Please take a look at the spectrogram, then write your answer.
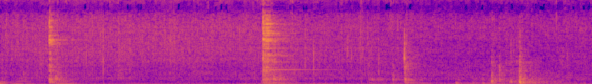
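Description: Onion frying in a pan for a homemade pulao, a soft continuous sizzle broken by a few sharp spatula taps and scrapes, close and fairly quiet, with no talking.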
